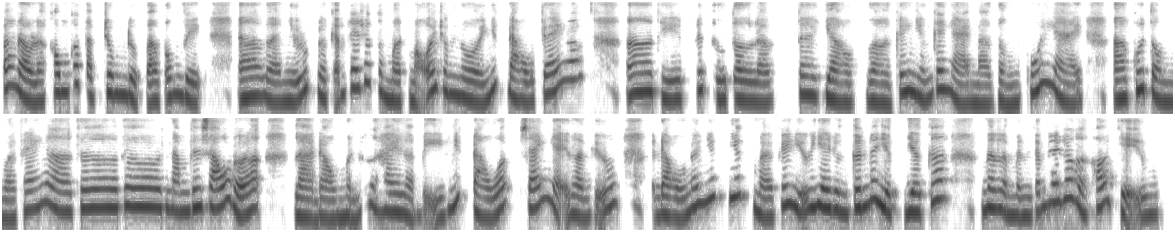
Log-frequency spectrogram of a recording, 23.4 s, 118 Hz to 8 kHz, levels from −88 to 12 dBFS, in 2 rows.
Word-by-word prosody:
bắt 325 +3 0
đầu 230 -8 +4
là 195 +1 -1
không 270 0 +2
có 370 - -1
tập 245 - -2
trung 250 -2 +2
được 220 -5 +1
vào 190 +1 +1
công 230 +4 -2
việc, 200 -5 0 0.3
ờ, 215 - +1 0.2
và 205 -3 0
nhiều 195 +1 0
lúc 295 +6 -1
là 235 -4 0
cảm 250 - -4
thấy 315 0 +2
rất 390 +3 -3
là 275 - -1
mệt 195 -1 -1
mỏi 275 +8 +1
trong 260 -5 0
người, 205 -5 +1
nhức 300 - -1
đầu 205 -6 0
choáng 260 +2 +1
lắm. 435 +1 -3 0.4
Ờ, 235 0 +1 0.3
thì 210 -1 0
cái 295 +1 -3
từ 210 0 +1
từ 210 -2 +1
là 190 -1 -2 0.3
tới 245 -2 -1
giờ 200 -4 +1
vào 200 -2 -1
cái 270 +2 +2
những 230 -5 +1
cái 305 +2 +3
ngày 205 -11 -2
mà 180 -1 -2
gần 185 -2 -2
cuối 290 +8 +1
ngày 200 -7 -2 0.3
à, 210 - +1
cuối 300 - +4
tuần 200 -7 0
và 185 -1 -3
sáng, 255 +3 -2
a, 245 -4 0
thứ 270 - +2 0.4
thứ 285 -1 +4
Năm, 245 -2 -1
thứ 275 +2 +4
Sáu 285 +4 +3
đồ 240 - +4
á 255 +5 +3 0.3
là 195 -2 0
đầu 185 0 -3
mình 195 -1 -1
rất 210 +9 -7
là 300 - -1
hay 235 -1 +1
là 205 -3 -1
bị 195 -1 -5
nhức 340 +9 +1
đầu 195 -1 0
á, 270 - +2
sáng 285 +5 +1
dậy 295 - -1
là 210 -2 0
kiểu 285 +7 -2 0.4
đầu 205 -3 0
nó 255 +7 +2
nhức 365 +6 +1
nhức 415 +2 +3
mà 200 -5 0
cái, 310 +1 +3
kiểu, 250 - +1
dây 280 -1 +7
thần 235 -3 +1
kinh 275 +3 +5
nó 370 - +2
giật 275 -10 +6
giật 230 0 +3
á 370 +3 +1 0.4
nên 270 +1 +3
là 245 - +1
mình 205 -1 -1
cảm 240 +4 -2
thấy 340 0 +2
rất 390 0 +2
là 270 -7 +1
khó 280 +5 +1
chịu. 215 -2 -1
240 Hz, 245 wpm, -23 LUFS, 205-280 Hz, 0.4 s, dây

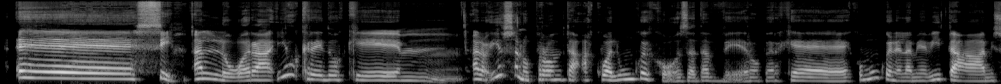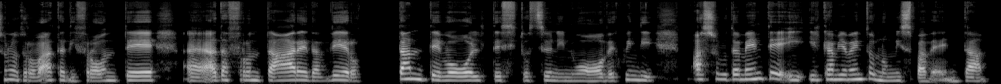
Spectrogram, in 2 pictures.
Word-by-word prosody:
Ehm, 275 -5 +7
sì. 235 -1 +7 0.2
Allora 200 -6 +1
io 410 +8 -6
credo 215 -3 -3
che, 195 -2 0
mhmm, 155 - -12
allora 240 -3 0
io 400 +5 -4
sono 415 - 0
pronta 215 0 -4
a 200 0 -10
qualunque 230 +5 -2
cosa, 160 -6 -7
davvero, 165 -1 -11
perché 165 -2 -3
comunque 230 - -7
nella 165 -3 -4
mia 170 0 -9
vita 165 -8 -1
mi 165 +2 -14
sono 215 +3 -6
trovata 190 +2 -3
di 175 -4 -13
fronte, 185 +4 0 0.3
ehm, 170 -2 -1
ad - - +3
affrontare, 195 -1 0
davvero, 180 -1 -3 0.4
tante 235 -5 +2
volte 185 0 -1
situazioni 180 -1 -3
nuove, 165 0 -5
quindi 200 -3 -8 0.4
assolutamente 235 +2 -1
i 205 -6 -2
il 215 -1 -8
cambiamento 230 +2 -2
non 180 -3 -6
mi 180 0 -10
spaventa. 155 +1 -1
195 Hz, 125 wpm, -21 LUFS, 170-230 Hz, 0.4 s, Ehm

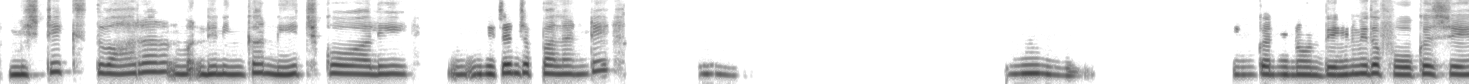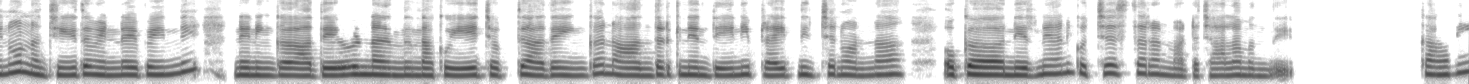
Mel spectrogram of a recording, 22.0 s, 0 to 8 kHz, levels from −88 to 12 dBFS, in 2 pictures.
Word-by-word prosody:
Mistakes 310 +8 -2
ద్వారా 275 +3 0 0.2
మ - - +1 0.2
నేనింకా 250 +3 +2
నేర్చుకోవాలి. 255 0 0 0.5
ని 245 0 -2
నిజం 280 +3 +5
చెప్పాలంటే 255 +2 -1 0.8
హ్మ్. 250 -3 -9 2.1
హ్మ్. 255 -5 -2 1.1
ఇంకా 240 +2 -1
నేను 235 0 +1 0.2
దేని 235 +1 +4
మీద 270 +1 +6
ఫోకస్ 235 +1 +2
చేయను. 245 +3 +2
నా 255 - +2
జీవితం 230 +2 +1
ఎండయిపోయింది. 235 - 0 0.4
నేనింకా 220 -1 +1
ఆ - - +1
దేవుడు 225 +3 +5
నన్ను 220 -2 +2
నాకు 220 +1 -2
ఏది 220 -1 +2
చెప్తే 220 +3 -2
అదే 225 +2 -2
ఇంకా 215 +5 -4
నా 235 - -1
అంతటికి 230 +3 -3
నేను 225 -2 0
దేన్ని 215 +3 0
ప్రయత్నించను 220 +2 -2
అన్న 215 +2 -5 0.6
ఒకా 255 0 +5 0.3
నిర్ణయానికొచ్చేస్తారనమాట 255 -1 -2
చాలామంది. 210 -1 -5 1.1
కానీ 245 +5 0
240 Hz, 105 wpm, -23 LUFS, 225-255 Hz, 2.1 s, మీద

